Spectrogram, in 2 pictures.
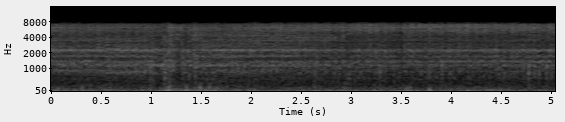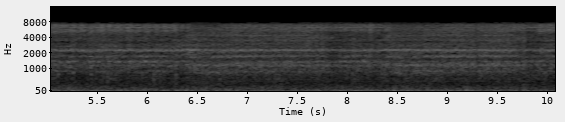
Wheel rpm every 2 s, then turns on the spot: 110, 120, 120, 110, 110.
none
